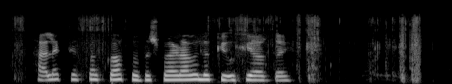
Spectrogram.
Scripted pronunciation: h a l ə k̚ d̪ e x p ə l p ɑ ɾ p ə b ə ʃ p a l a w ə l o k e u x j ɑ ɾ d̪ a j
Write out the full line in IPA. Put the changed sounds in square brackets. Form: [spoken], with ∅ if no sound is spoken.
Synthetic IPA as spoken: h a l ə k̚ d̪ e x p ə l [k] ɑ ɾ p ə b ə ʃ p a [ɽ] a w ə l o k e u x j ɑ ɾ d̪ a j

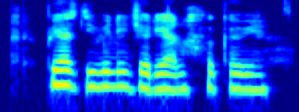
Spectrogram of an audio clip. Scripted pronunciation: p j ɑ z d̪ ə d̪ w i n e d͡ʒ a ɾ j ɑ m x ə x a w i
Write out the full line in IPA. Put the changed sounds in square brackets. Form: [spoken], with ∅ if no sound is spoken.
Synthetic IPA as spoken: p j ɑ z d̪ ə [∅] w i n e d͡ʒ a ɾ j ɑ [n] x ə [k] a w i

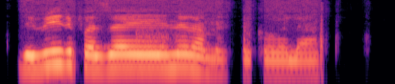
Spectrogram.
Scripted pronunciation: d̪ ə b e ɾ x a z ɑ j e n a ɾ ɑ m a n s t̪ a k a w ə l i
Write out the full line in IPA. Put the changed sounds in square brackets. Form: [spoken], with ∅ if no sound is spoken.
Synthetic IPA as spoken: d̪ ə [w] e ɾ [f] a z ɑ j e n a ɾ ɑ m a n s t̪ a k a w ə l [a]

